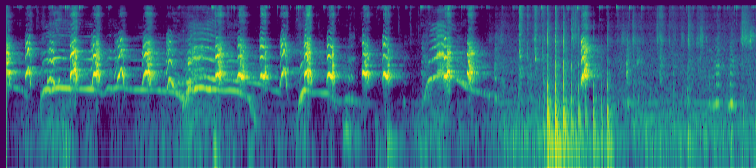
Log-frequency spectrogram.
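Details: Toy poodle named Lola Peach barking excitedly while playing with her new ball: a rapid run of sharp, high yappy barks, about two per second for eight seconds, then scuffling and rustling noise with a few fainter yaps.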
